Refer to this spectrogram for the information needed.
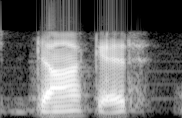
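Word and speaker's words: DOQ-IT: It's uh, DOQ uh, IT or pronounced DOCKET, which stands for Doctor's Office Quality IT.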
